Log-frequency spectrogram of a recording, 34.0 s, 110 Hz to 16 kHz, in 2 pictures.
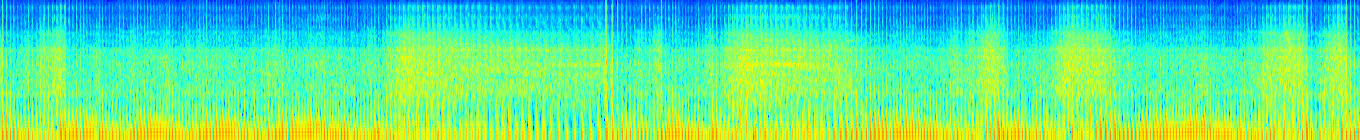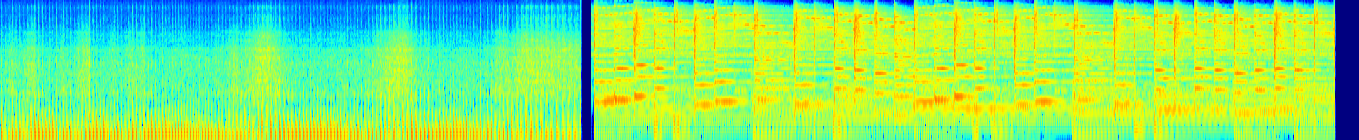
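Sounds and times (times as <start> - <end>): motorcycle engine thumping: 0.0 - 24.3.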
